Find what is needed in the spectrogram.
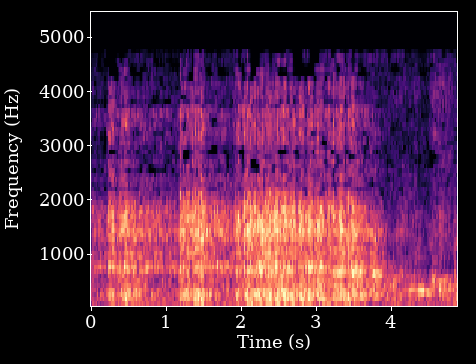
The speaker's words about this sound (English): Was that a car stopping out front? No, it was not a car. It was Ralph. In that perambulating collection of cans he calls a car. Look at him getting out, straightening his tie.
